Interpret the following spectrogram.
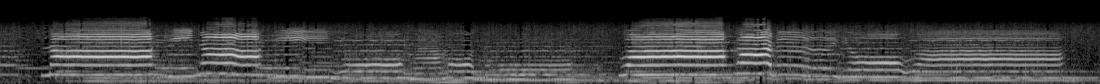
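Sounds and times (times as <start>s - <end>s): girl singing: 0.0s - 4.9s, 6.2s - 10.7s
instrumental accompaniment: 0.0s - 11.0s.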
